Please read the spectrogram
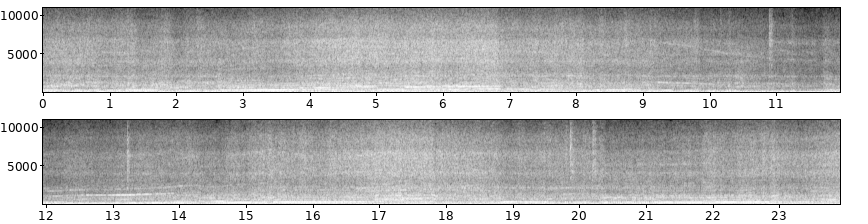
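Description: Holden Commodore saloon race car's engine heard from inside the cockpit, loud under hard driving. The revs climb and fall repeatedly, dropping low about eleven seconds in before climbing again.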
